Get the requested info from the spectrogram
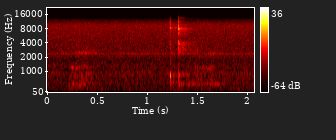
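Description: A computer mouse button clicking: a sharp double click, press and release, a little past a second in.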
